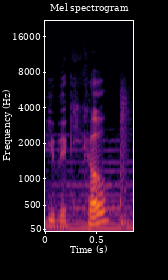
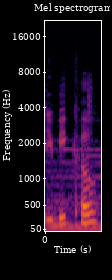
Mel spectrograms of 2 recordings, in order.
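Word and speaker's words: Yubico: ones out there is ubiko I think it's pronounced yubiko yubiko um and you literally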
